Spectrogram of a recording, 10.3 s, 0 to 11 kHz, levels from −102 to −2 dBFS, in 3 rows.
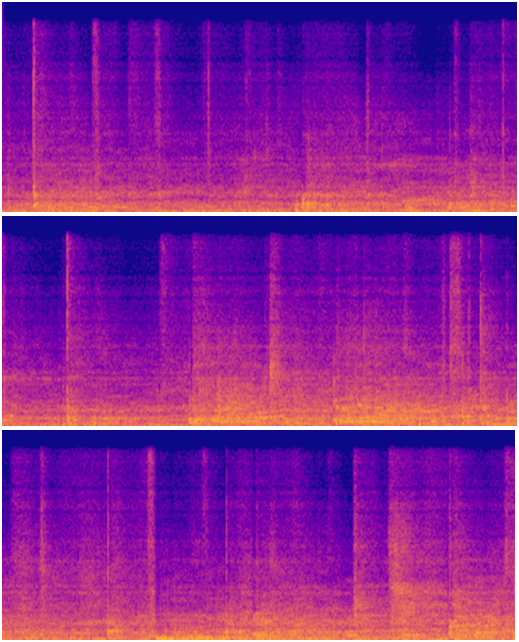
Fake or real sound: fake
